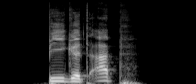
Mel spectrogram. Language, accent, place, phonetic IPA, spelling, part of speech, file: German, Germany, Berlin, [ˌbiːɡət ˈap], bieget ab, verb, De-bieget ab.ogg
- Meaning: second-person plural subjunctive I of abbiegen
